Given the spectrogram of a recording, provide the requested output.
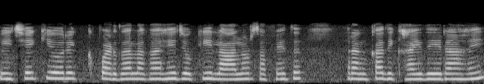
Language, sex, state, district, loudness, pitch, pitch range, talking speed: Hindi, female, Chhattisgarh, Bastar, -15 LUFS, 255 Hz, 250-270 Hz, 225 wpm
